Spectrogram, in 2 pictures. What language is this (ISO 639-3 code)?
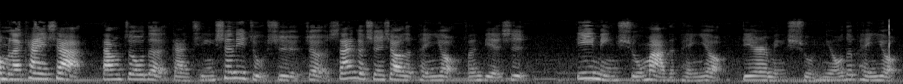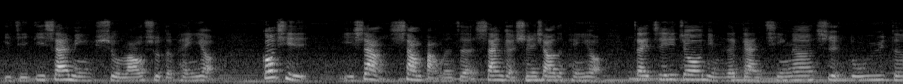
zho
